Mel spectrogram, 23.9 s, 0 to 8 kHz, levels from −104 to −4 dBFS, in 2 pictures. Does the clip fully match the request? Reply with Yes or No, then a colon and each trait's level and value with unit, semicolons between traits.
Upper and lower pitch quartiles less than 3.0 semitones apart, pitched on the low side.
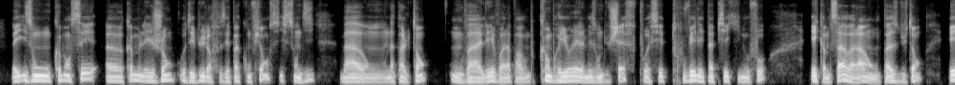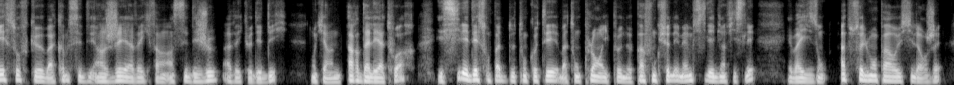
No: average, 3.6 semitones; low, 100 Hz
